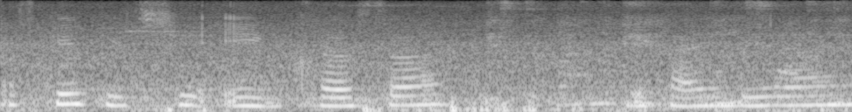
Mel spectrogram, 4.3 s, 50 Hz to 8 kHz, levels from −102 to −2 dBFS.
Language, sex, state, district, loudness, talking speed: Hindi, female, Chhattisgarh, Raipur, -15 LUFS, 125 wpm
